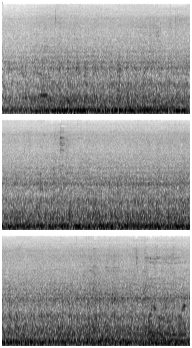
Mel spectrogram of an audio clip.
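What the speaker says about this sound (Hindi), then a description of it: "भाई सब AC लोकल मुंबई राजधानी को ओवरटेक मार रही है।" A Mumbai AC local train runs alongside and overtakes the Mumbai Rajdhani, heard from aboard as a loud, steady rumble of wheels and engine with faint rail clatter throughout.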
